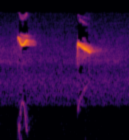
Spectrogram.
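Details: Coal tit calls, mostly short squeaks: two thin, very high drawn-out notes sliding slightly downward, nearly a second apart, in an otherwise quiet setting.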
